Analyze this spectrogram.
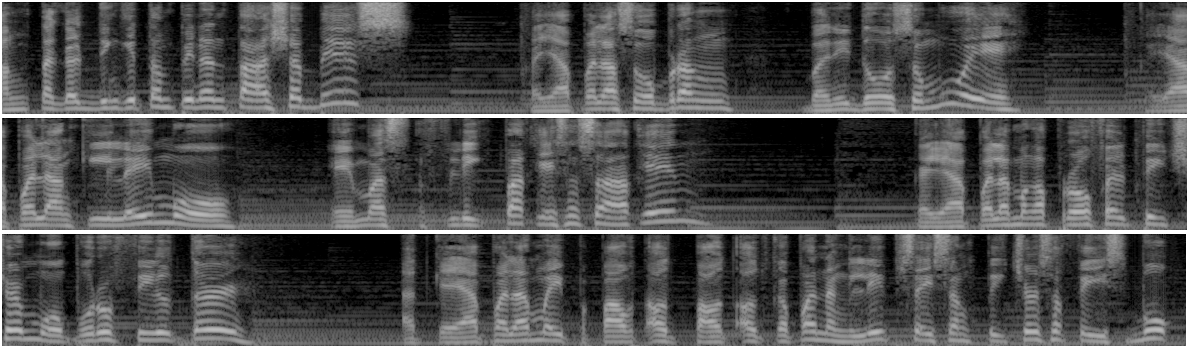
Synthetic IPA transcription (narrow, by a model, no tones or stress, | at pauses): ʔɐŋt̪ɐɡɐl̚d̪ɪŋkɪt̪oŋpɪnɐnt̪aːʃɐbɛs | kɐjapɐlaso̞ːbɾɐŋ | bɐnɪd̪o̞ːsomo̞ʔɛ | kɐjapɐlaʔɐŋkilɐjmo̞ | ʔɛmɐsflik̚pɐkɛsɐsaːkɪn | kɐjapɐlaŋmɐŋapɾo̞fajlpik̚t͡ʃɛɹmo̞puːɾofilt̪ɛɹ | ʔɐt̪̚kɐjapɐlamɐjpɐpawt̪ʔawt̪̚pawt̪ʔawt̪̚kɐpanɐŋlipsɐʔɪsaŋpik̚t͡ʃʊɹsɐfɛjsbʊk̚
